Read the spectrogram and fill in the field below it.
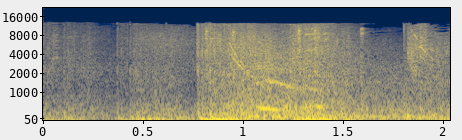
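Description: A grenade explodes in a video game.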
